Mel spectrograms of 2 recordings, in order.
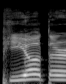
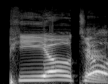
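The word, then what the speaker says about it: Pyotr: and russian is pronounced yo which is why piotr is pronounced that way piotr see i'm right wow leor s who's a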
